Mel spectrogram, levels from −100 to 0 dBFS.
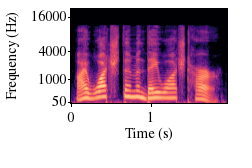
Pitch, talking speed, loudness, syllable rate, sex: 175 Hz, 215 wpm, -18 LUFS, 5.1 syllables/s, male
